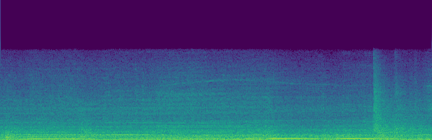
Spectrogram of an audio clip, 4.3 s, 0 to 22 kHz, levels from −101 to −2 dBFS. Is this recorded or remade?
recorded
